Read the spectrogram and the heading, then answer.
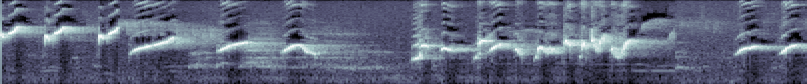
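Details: Captive white-rumped shama, song played to spur a lazy bird to sing: a few clipped high whistles, then lower mellow slurred notes, a chattering twisting passage and closing soft paired whistles.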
